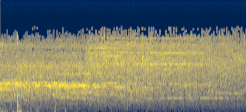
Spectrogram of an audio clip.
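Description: A gym crowd applauds two seniors being recognized for wearing the Lions uniform, steadily for about five seconds, a dense, even wash of clapping with a few cheers mixed in, holding a constant loudness throughout without anyone speaking.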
